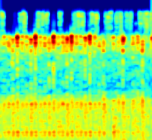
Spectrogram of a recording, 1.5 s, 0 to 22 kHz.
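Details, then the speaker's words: BMW E65 4.4-litre V8 diesel (242 kW, EDC16C31), top cover off, injector check: diesel idle clatter falters and roughens as each injector is unplugged in turn, showing that cylinder was firing; two injectors produced no change. "yes it's working let's try the next one ah none of the changes that is gone so go with the next one look it's nothing and then go with the last one okay yes it's working"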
